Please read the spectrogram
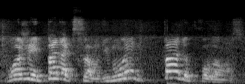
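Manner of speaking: mock-offended loud denial; indignant insistence. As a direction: insist loudly that you have no accent. Insisting he has no accent.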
